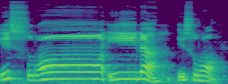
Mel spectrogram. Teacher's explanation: ادھر مد متصل ہے، 4 الفی مد ہے، 4 حرکات کے برابر لمبا کرنا ہے۔ ای میں یا ساکن سے پہلے حمزہ کے نیچے زیر ہے تو ادھر یا مدہ ہو رہا ہے۔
